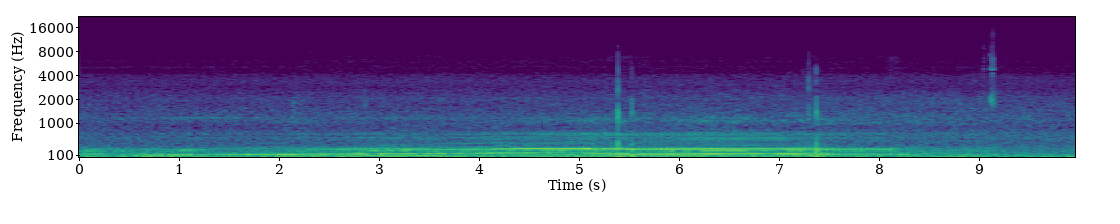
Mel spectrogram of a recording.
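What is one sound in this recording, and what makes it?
A car drives across the railway tracks.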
